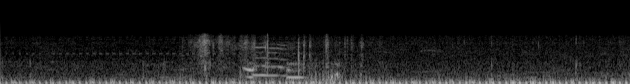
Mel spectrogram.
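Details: Purring from Princess, a lively female house cat: a loud, continuous low throbbing pulse that dominates the recording, with brief soft human speech over the middle.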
